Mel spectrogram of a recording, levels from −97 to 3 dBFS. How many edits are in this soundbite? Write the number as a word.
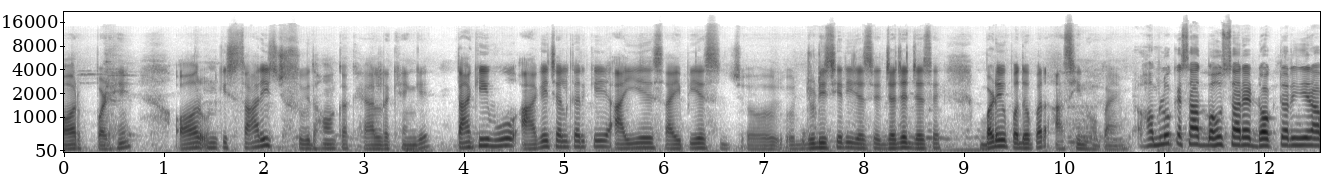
one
